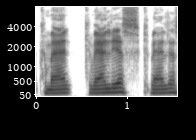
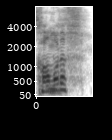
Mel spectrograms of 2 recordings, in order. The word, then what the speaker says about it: Commodus: Commandus, whatever his name is. Commodus. Commandus. See, they pronounce. I see Commandus, but it's pronounced something different.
